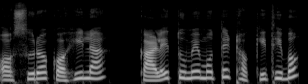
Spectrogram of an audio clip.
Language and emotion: Odia, neutral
